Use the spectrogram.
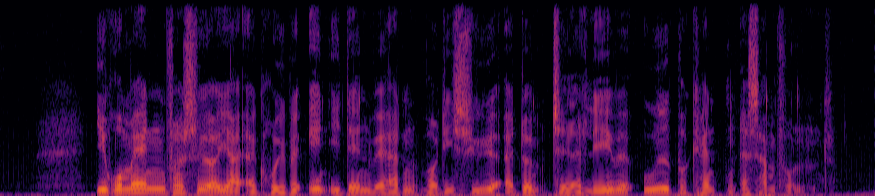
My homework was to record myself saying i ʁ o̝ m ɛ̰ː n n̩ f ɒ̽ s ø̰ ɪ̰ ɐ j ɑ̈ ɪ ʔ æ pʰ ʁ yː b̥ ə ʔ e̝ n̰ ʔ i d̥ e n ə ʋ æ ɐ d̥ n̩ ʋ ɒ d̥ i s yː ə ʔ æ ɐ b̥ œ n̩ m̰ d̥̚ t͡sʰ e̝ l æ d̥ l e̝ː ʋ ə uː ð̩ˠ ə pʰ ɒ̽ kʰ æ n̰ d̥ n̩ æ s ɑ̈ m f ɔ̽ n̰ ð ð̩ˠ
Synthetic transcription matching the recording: i ʁ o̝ m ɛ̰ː n n̩ f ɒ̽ s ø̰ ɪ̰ ɐ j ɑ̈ ɪ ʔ æ kʰ ʁ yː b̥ ə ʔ e̝ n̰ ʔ i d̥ e n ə ʋ æ ɐ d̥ n̩ ʋ ɒ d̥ i s yː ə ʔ æ ɐ d̥ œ m̰ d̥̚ t͡sʰ e̝ l æ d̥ l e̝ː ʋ ə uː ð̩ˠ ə pʰ ɒ̽ kʰ æ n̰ d̥ n̩ æ s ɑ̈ m f ɔ̽ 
